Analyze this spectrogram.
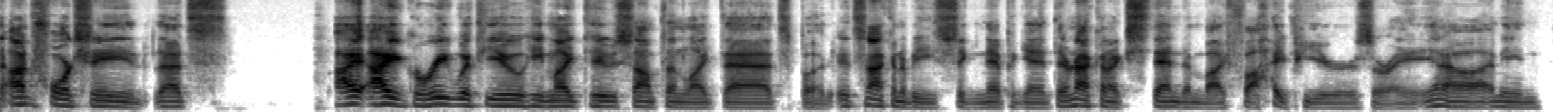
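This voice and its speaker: A man with a lowish, slightly bright voice speaks as a guest analyst on a sports show, connected by remote call, though the audio is studio quality with no echo. The sports talk is casual, and he hesitates a lot, using many fillers and restarting his sentences.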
